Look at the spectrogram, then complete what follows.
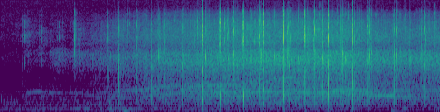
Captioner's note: applause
